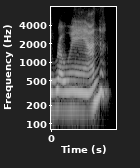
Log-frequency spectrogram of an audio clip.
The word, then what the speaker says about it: Rowan: So my mom and all of her sisters are from Rowan County, North Carolina. And there it is definitely Rowan. – Rowan. Okay. – But Rowan is how we pronounce Rowan.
